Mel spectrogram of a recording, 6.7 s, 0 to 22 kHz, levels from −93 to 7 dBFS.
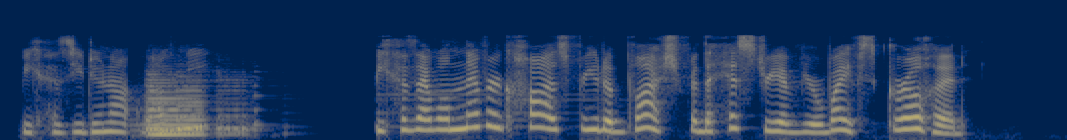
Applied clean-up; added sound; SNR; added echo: neural mask model RNNoise.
